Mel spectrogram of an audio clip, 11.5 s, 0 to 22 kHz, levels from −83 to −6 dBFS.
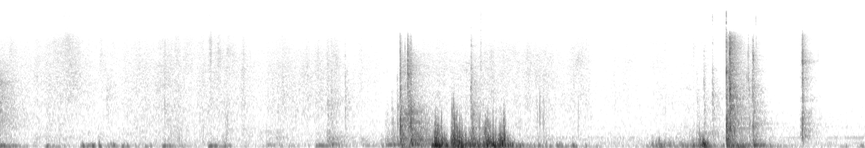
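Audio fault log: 4.39–5.77 s and 9.70–11.37 s, Bluetooth SBC bit pool drop. Twice the treble goes dull and a gritty noise rises under the sound. Then clarity returns. The link briefly lost capacity. The encoder then spent fewer bits on each frame, which fits a bit pool falling from 31 to 11, near 83 kbps. The highest sub-bands got few or no bits, hence the lost brightness. The remaining bands were quantised coarsely, hence the grit.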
